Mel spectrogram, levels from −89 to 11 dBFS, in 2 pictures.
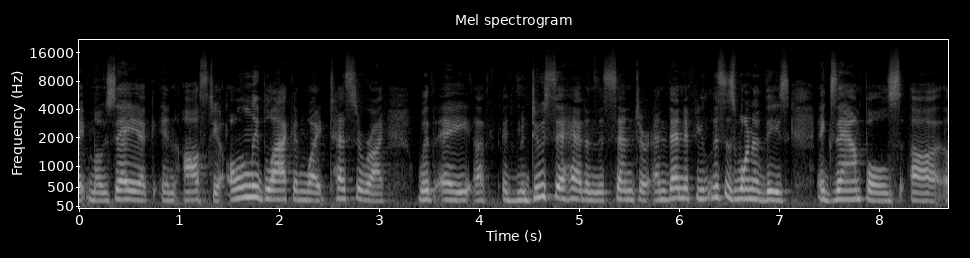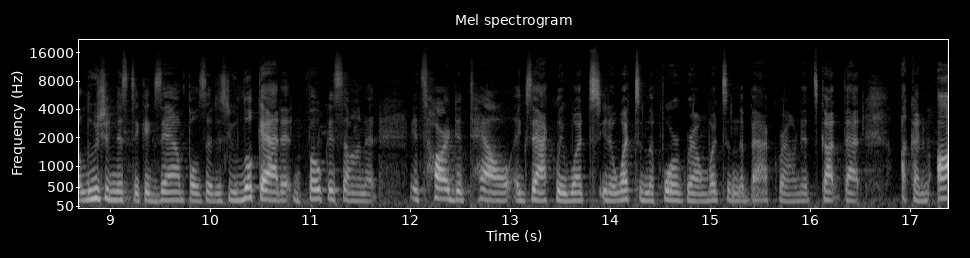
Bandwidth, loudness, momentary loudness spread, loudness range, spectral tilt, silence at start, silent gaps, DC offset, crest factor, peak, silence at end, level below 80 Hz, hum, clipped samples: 16 kHz; -31 LUFS; 10 LU; 3 LU; -5.5 dB/octave; 0 s; none; under 0.1%; 20 dB; -10 dBFS; 0 s; -66 dBFS; none; under 0.1%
